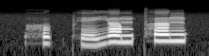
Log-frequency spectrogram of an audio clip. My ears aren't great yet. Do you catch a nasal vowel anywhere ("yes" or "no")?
no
